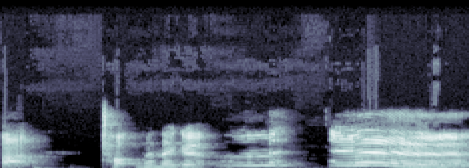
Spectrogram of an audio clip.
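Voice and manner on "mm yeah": very high, whiny, swooping fake toddler cry. Imitating a toddler who fake cries: imitating a toddler fake crying. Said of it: "That was a really good impression".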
